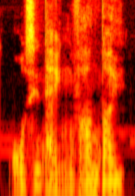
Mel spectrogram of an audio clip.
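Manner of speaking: usual speaking voice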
